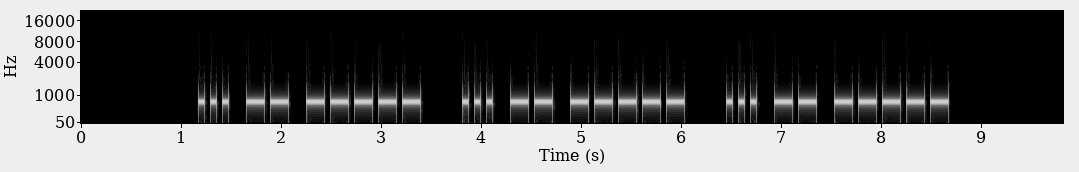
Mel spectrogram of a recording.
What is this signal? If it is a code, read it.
Morse code, heard as a keyed tone, about 20 wpm, 700 Hz. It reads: SM0 SM0 SM0
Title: Callsign Prefixes for Top 25 DXCC - Repeated 3x - 20wpm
